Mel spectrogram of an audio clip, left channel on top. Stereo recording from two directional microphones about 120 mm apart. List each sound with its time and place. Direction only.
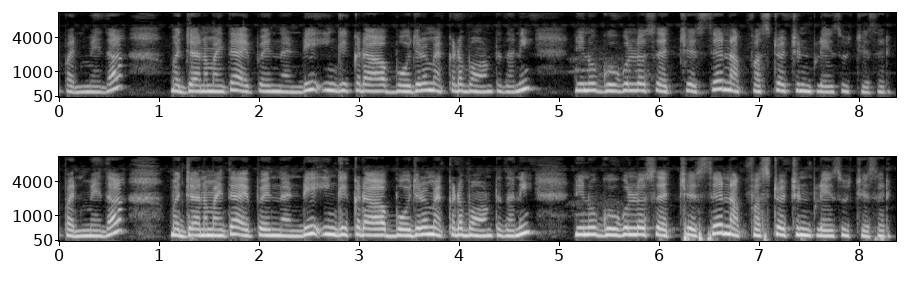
0.0 s a woman's voice: 65° right (ahead or behind)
